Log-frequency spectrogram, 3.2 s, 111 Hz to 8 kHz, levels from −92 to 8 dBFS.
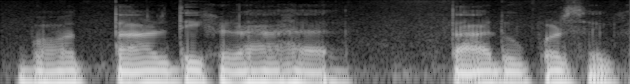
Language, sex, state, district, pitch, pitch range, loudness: Hindi, male, Bihar, Patna, 110 Hz, 105-110 Hz, -12 LUFS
